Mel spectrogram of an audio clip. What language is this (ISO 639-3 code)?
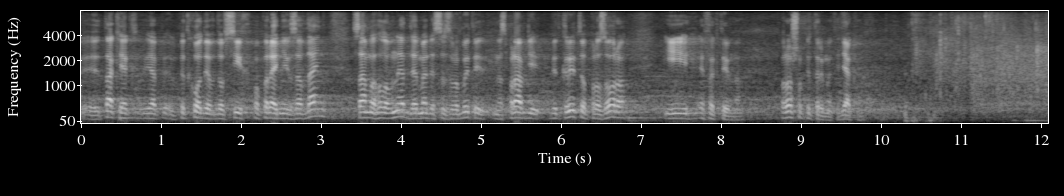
ukr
